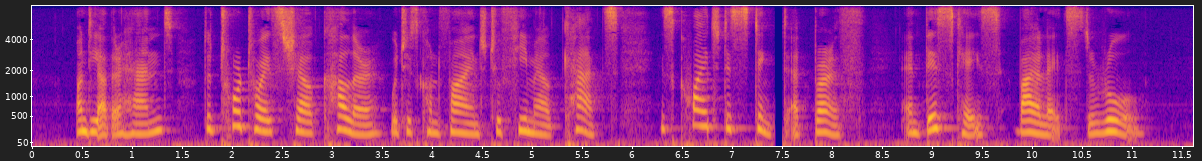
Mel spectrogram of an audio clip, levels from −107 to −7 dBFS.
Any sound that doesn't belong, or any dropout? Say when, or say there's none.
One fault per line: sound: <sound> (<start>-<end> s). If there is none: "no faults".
sound: dropout (7.4-7.5 s)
